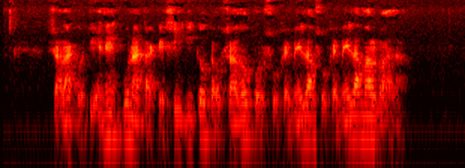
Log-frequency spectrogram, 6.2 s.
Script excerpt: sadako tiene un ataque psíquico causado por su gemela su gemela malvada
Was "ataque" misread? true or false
false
